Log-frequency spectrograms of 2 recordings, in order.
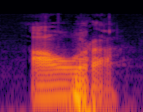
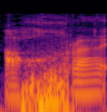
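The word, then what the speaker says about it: ahora: 자 아에 대해서 알아볼까요 아체의 경우에는 어 영어의와는 다르게 어떤 경우에도 소리가 나지 않는 무음이에요 발음해 보도록 할까요 오이 아오라 아셀 예 스페인어 초보자분들 경우에 이거로 호이 아호라 이렇게 발음하시는 분들도 있어요 처음 배우시는 분들은 근데 절대 헷갈리시면 안 되고요 절대 그냥 없다고 생각하시고 그냥 발음 하셔도 돼요 오이 아오라 아셀 이런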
